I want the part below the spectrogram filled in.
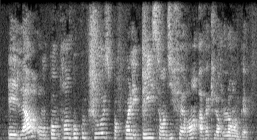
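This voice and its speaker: Noticeable background noise sits behind a woman's voice. She talks at a fairly slow pace in a medium pitch with ordinary pitch variation. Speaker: native French speaker, conversation partner. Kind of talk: casual conversation.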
